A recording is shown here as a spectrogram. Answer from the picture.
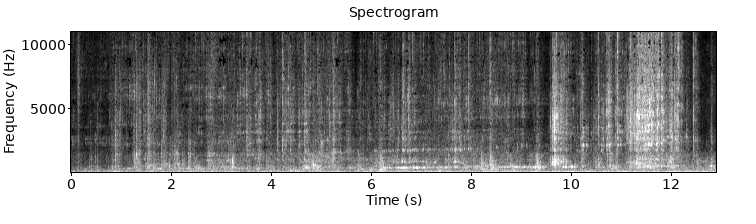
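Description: Liquid being poured from a clear plastic cup, with small clicks and crinkles from the cup being handled and a steady pouring tone through the middle. There is a sharp knock about ten seconds in and a louder noisy rush near the end as the cup is tipped upside down.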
